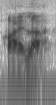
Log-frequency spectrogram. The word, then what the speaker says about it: Islay: A lot of its distilleries do really heavily peated smoky whiskies, and it's located on this little island called Islay, pronounced Islay.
